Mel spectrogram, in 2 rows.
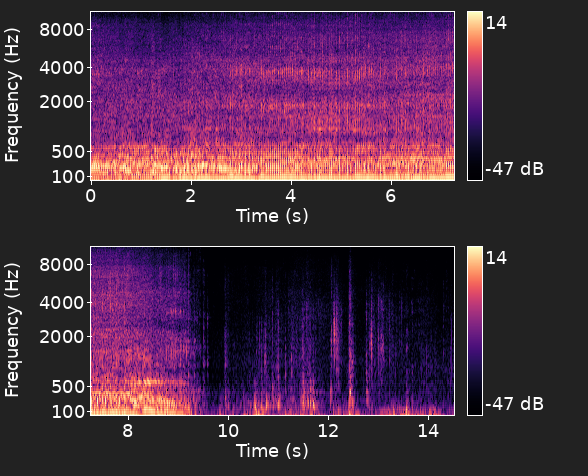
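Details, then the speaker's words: Toro Powerlite single-stage snow blower, model 381182, 98cc two-stroke, old primer bulb, clearing a sidewalk: steady, even buzzing drone under load for eight seconds, then clean shutoff; throws snow short but works. Normal running under load. "don't know, I think it works pretty good. It doesn't throw it real far, but it still beats the shovel, that's for sure."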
